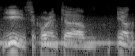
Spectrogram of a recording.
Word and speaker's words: Ys: I know some people call it Ys or Yees, but it's, you know, it's pronounced Yees according to you know, the voiceover in the beginning of Y's Origin.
